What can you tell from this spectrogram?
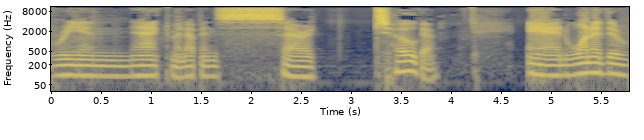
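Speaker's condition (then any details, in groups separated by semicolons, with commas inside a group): Stuttering; brothers also stutter; prolonged sounds, blocks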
